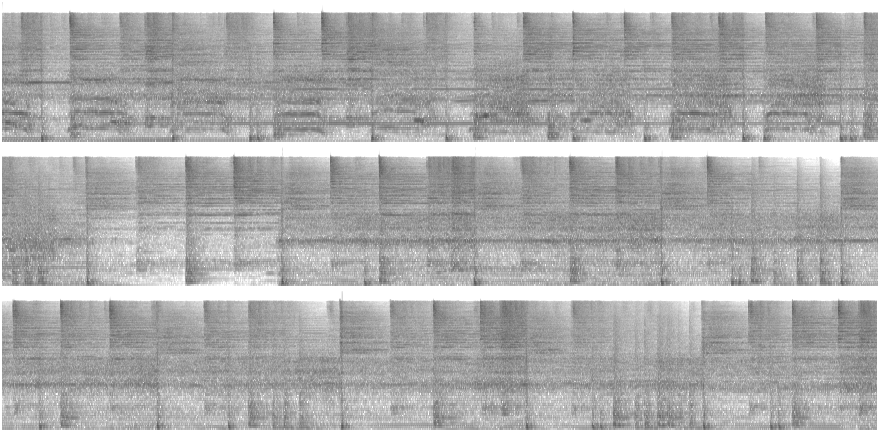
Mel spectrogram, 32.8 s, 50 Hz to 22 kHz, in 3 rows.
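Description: Raw punk noise band playing live: fast, dense drum-kit hits over a bass and synthesizer wall of noise. About 13 seconds in the low end drops out for a second or two, then the drums come back in with a steady high-pitched tone held over them.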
